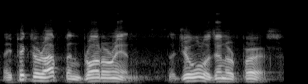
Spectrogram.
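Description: A man playing a brisk, authoritative government commissioner in an old radio drama. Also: a little high, sing-song. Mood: stern. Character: stern government commissioner briefing his agent. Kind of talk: 1950s radio drama acting. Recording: dull old radio recording.

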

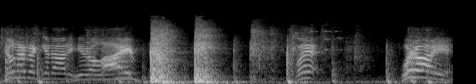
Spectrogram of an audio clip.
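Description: A brutish, threatening gangland heavy with a vicious temper. It is 1940s radio crime acting, on a noisy old recording. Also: male voice, very high voice, measured pace, creaky, full character voice. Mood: enraged. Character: menacing male thug, big brute with a vicious temper.

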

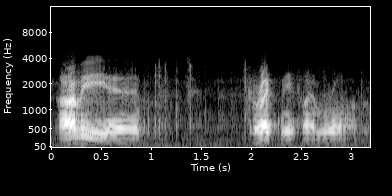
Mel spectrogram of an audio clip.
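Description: A silky scheming gambler. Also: male voice, low voice, sing-song, unhurried, heavily acted. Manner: sly, mocking and silky. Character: smooth scheming male gambler blackmailer. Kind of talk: 1940s radio acting. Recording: tinny old radio broadcast.

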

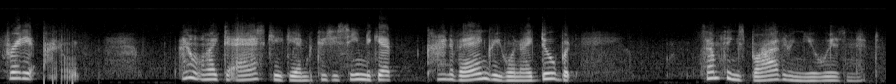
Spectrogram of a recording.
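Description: An actress playing a sweet, trusting young wife who worries, in an old-time radio drama, gently pleading as she talks. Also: mid-range voice, normal speed, a little hiss or hum, natural voice, poor audio. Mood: worried, pleading.

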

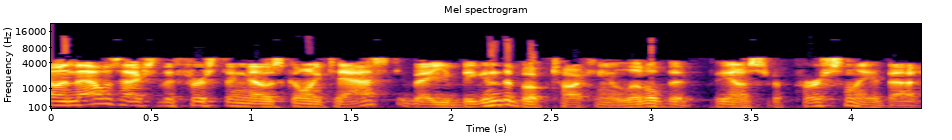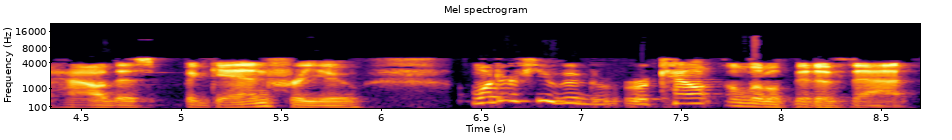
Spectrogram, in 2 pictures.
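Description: A man's voice: sits low, husky, highs cut off. A man hosting an interview podcast, speaking in a polite, conversational way.

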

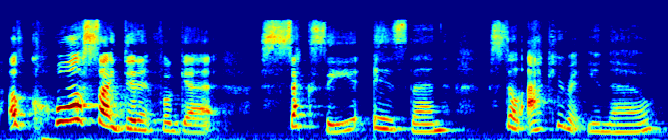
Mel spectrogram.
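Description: Excitable female time traveller acted out by a woman, higher voice, affectionate, chatty, musing, audio storybook. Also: measured pace, heavily acted.

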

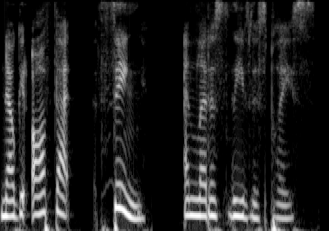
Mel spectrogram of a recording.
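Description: A man's voice: high-pitched, measured pace, a little mellow, dry recording, voice pushed up. A man voicing a stern, protective old woman, a priestess who urges a frightened young man to come with her. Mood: urgent. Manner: firm, urging. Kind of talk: audiobook character voice.

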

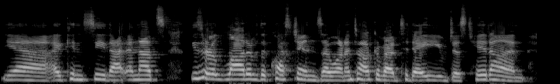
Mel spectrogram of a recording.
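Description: A woman hosting a podcast interview, asking questions in a brisk, encouraging way. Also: mid-range voice, fairly even intonation, darkish tone. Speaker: podcast host.

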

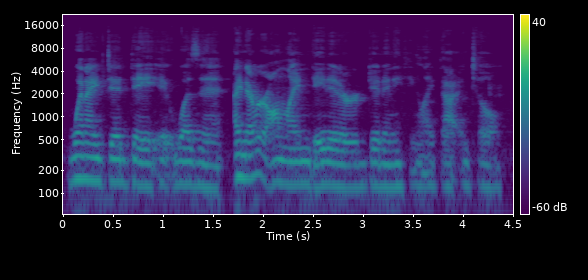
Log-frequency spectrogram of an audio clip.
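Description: Low-voiced woman in her forties. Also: flat delivery, moderate pace, gravelly, fairly bright tone, a little hiss or hum. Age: 40s. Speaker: podcast co-host. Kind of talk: casual chat.

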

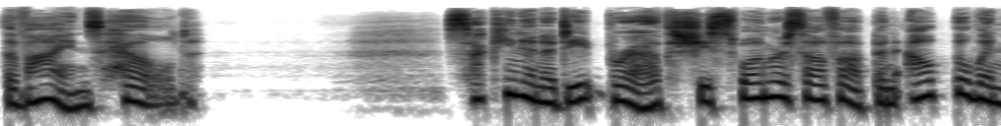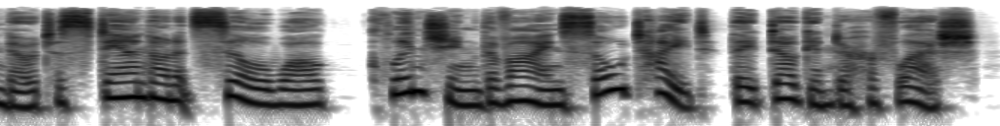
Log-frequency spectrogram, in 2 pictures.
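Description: A woman reading a novel excerpt aloud in an expressive, measured narration style. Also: medium pitch, dry recording, studio quality. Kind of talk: audiobook narration.

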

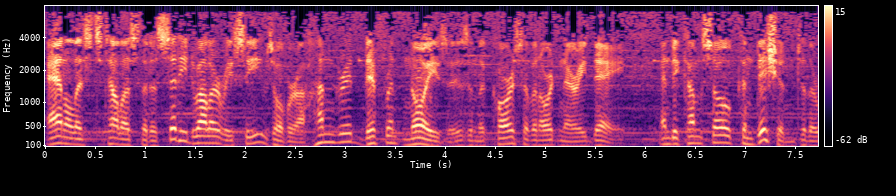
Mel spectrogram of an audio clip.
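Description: A man hosting a classic radio drama, narrating from a script in a measured, solemn storyteller's delivery. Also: mid-range voice, darkish tone. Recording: dull old radio recording.

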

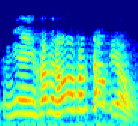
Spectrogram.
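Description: An actor playing a dry-humored tavern waiter in a 1940s radio sitcom, with folksy ungrammatical speech and stammered repeats. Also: male voice, very high voice, animated, a little fast. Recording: tinny old radio broadcast with hiss.

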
